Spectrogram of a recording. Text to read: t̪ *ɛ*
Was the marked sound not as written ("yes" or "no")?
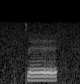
no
